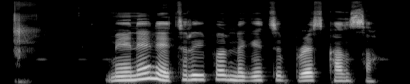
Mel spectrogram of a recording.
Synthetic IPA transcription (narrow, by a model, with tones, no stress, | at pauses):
me˨ne˦ne˨tɾi˦pɐ˦lne˦ɡe˦ti˦bbɾɛ˦skɐ˦nsa˨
